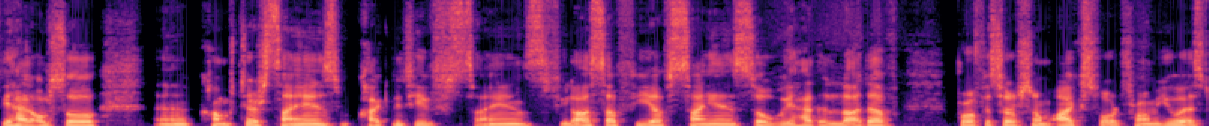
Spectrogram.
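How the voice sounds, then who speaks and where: A man's voice: medium pitch, dry recording, studio quality. A middle-aged man from Iran with an Iranian accent, telling stories conversationally as an interview guest. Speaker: podcast guest, tech entrepreneur.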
